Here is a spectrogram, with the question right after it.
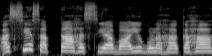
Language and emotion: Sanskrit, neutral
